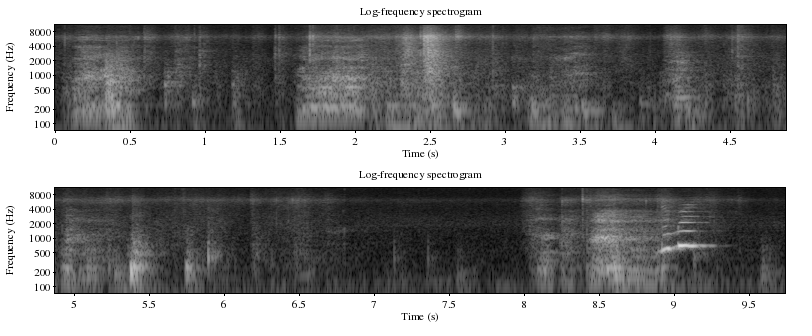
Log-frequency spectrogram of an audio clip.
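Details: Dobermann puppies, about six weeks old or more, romping in a kennel house with varied flooring; overlapping small growls, yips and scuffles, a brief pause, then a final burst of squeaky noise.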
